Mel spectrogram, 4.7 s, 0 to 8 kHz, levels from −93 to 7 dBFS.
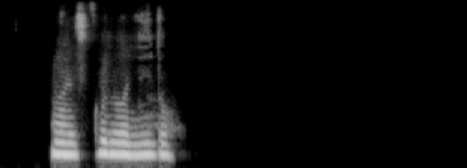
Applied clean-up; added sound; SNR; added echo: neural mask model Resemble Enhance denoiser.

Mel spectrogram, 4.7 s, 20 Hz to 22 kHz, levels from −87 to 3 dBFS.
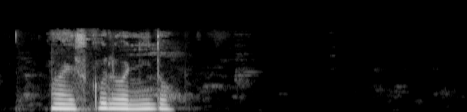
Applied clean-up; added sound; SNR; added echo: none; none; none; none.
